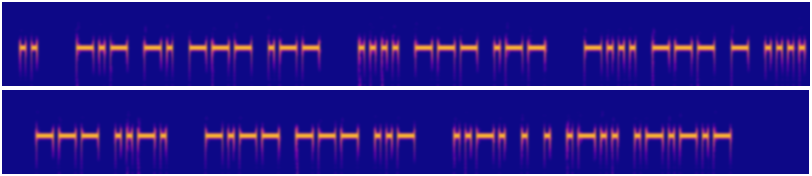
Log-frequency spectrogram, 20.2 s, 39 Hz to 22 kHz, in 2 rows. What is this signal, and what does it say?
Morse code, heard as a keyed tone, about 17 wpm, 700 Hz. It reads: I KNOW HOW BOTH OF YOU FEEL.
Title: Sentences from Top 1000 Words - Review Part 1 - 17wpm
